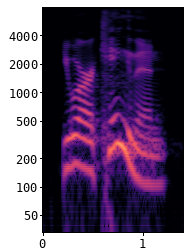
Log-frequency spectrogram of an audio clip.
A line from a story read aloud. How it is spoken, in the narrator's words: said Pilate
